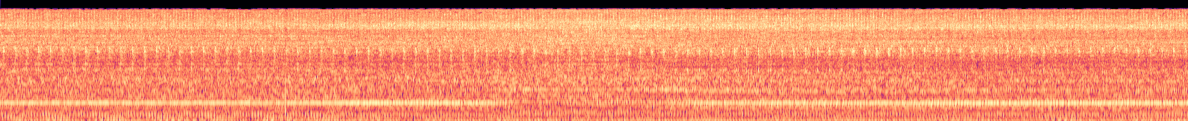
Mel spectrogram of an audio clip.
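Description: Idling engine with an uneven light tapping over a steady hum, roughly a couple of knocks per second; knock present, cause unknown.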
